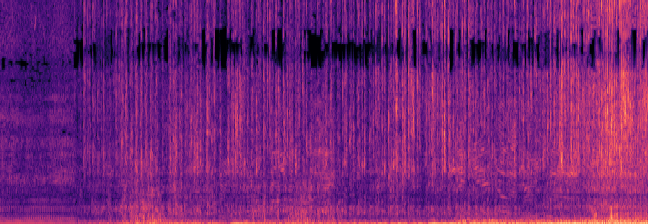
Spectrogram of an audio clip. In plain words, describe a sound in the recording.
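An off-road buggy engine rumbles and revs.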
